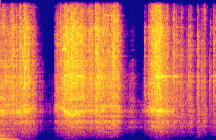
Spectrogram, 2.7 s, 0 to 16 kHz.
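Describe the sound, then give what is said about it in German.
Balls rattle and clatter inside a turning heavy lottery drum about 25 centimetres tall, coming in two rough bursts of dry, scraping clicks with a brief pause between them. No one speaks. “Das ist jetzt das Geräusch der Kugeln.”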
